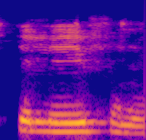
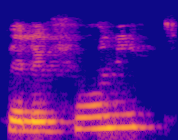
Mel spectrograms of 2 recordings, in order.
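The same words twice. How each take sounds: First: Teléfono with the stress on LÉ. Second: Telefone with the stress on FO. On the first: Teacher gives the Spanish take, stress on LÉ in teléfono. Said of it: "como é falado em espanhol". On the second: Teacher gives the Portuguese take, stress on FO in telefone. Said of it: "a maneira como eu tô falando". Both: Shown as a demonstration.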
